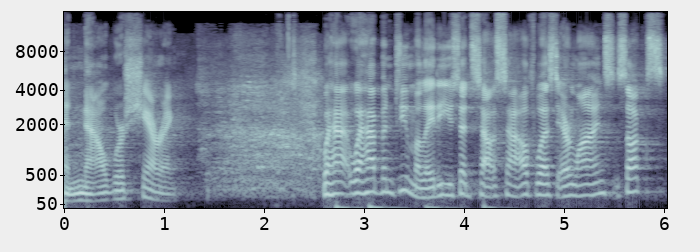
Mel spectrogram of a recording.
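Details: Acquired neurological stuttering in an adult male who began stuttering at age 20 after a softball struck his throat, with initial loss of speech; finding: stuttering.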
